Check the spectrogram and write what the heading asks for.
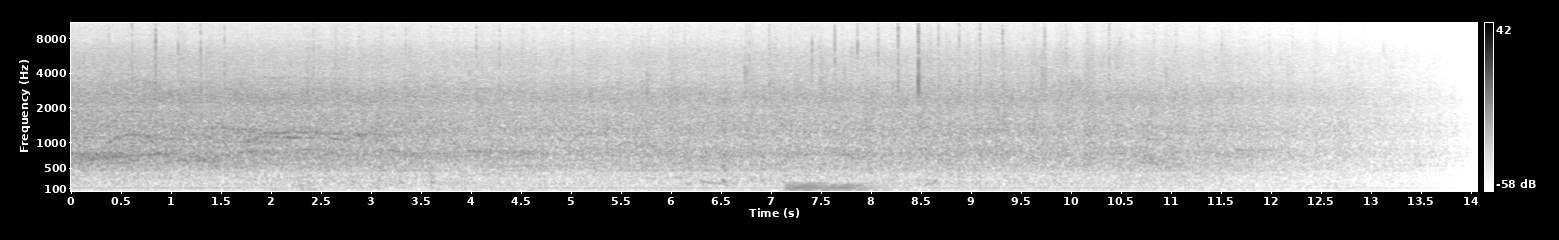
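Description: A concert-hall audience applauding with steady clapping, which fades out over the last few seconds.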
